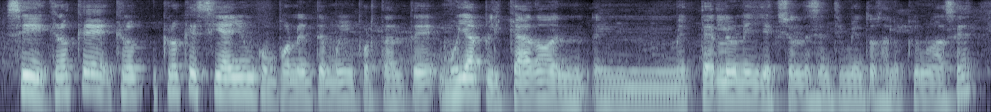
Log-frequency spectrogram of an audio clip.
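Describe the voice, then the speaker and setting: A man's voice: mid-range voice, moderate pace, few pauses, mellow, slight background noise. A middle-aged Mexican man with a Mexican accent, speaking as a guest academic in a conversational interview, reflective, with frequent "eh" fillers and a habitual "¿no?".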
